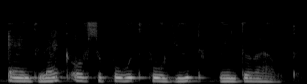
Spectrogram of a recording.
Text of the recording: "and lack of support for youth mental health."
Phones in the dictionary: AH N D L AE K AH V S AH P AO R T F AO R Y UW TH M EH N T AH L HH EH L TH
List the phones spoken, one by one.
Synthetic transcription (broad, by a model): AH N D L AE K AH F S AH P AO R T F AO R Y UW T M EH N T AH L HH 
